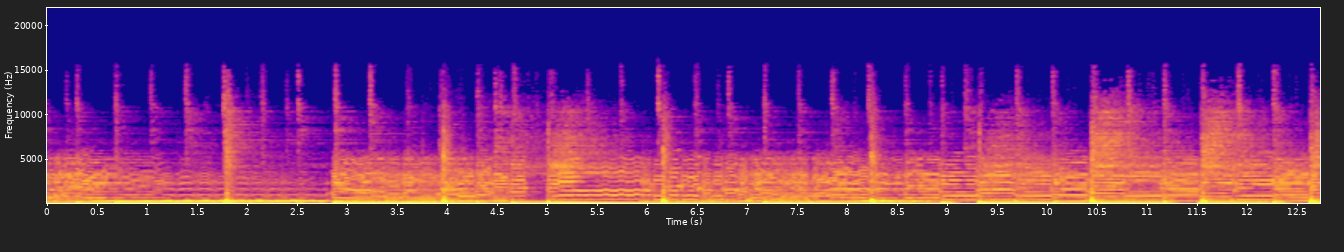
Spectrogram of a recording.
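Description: Slow blues instrumental break: electric guitar lead with bent notes and wide vibrato over bass and drum kit.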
